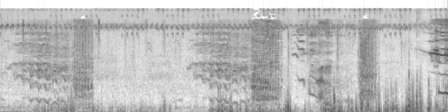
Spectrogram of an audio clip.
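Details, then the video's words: During a wild fight between horses, strained harmonic squeals and neighs rise out of dense low thuds and scuffling, growing louder toward the end, with a constant high whine behind. "Horse VS Horse Wild Fight"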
